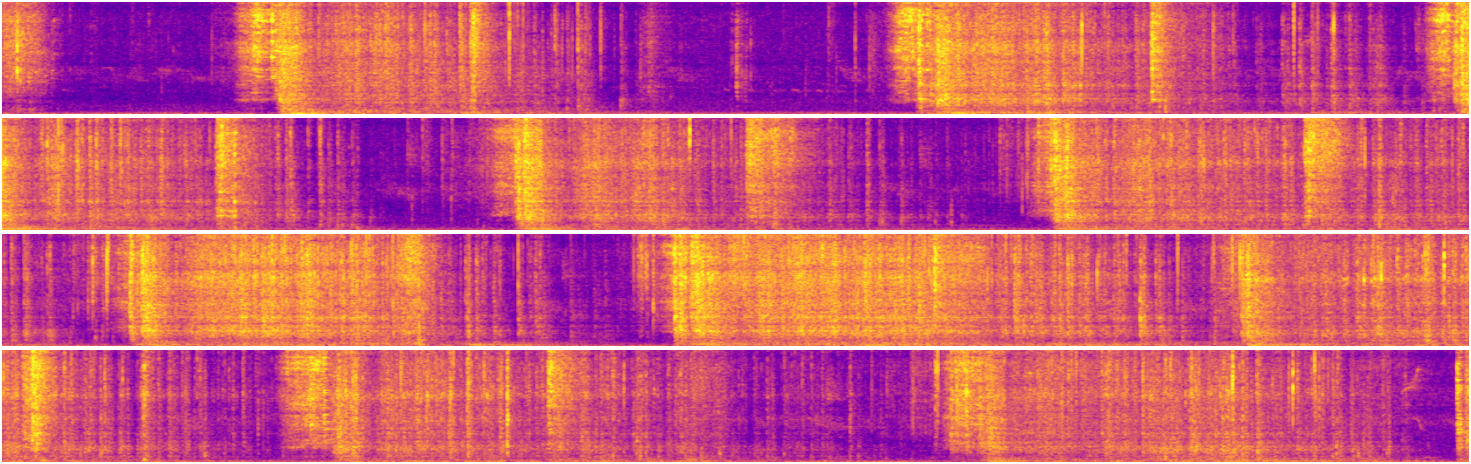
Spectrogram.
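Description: Shovelfuls of rocky soil thrown onto a wooden-framed wire-mesh sifting screen, stones rattling down the mesh while the fine soil falls through. A new load lands every two to three seconds, each starting suddenly and trailing off over a second or two.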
